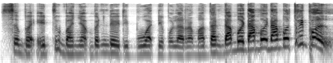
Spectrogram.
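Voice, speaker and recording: A woman's voice: on the low side, lively intonation, moderate pace, fairly bright tone. A middle-aged woman with a Malaysian Malay accent giving an emotional religious talk, moving between pleading prayers and teasing asides with laughter. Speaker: religious lecturer.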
